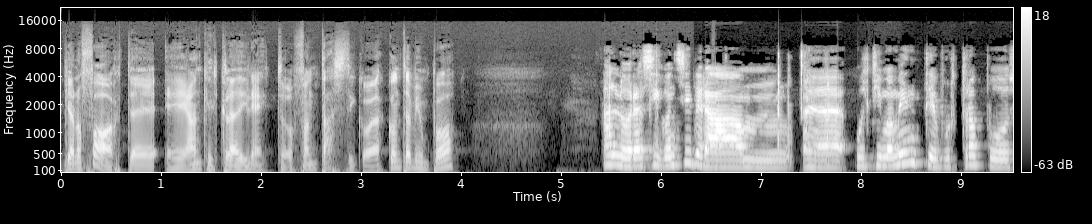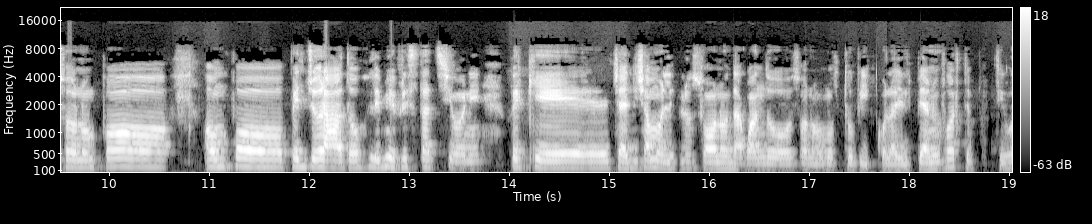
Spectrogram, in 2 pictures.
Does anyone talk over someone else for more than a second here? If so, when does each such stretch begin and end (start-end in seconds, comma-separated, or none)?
none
